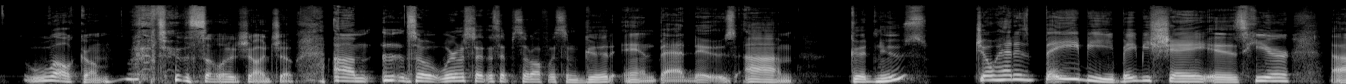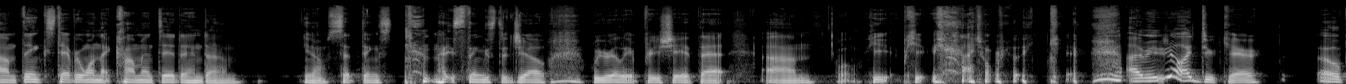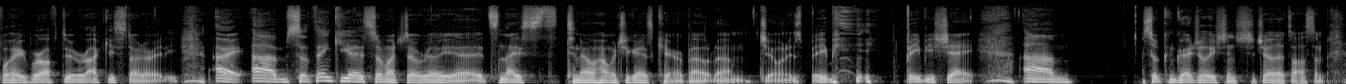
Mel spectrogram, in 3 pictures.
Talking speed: 165 wpm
